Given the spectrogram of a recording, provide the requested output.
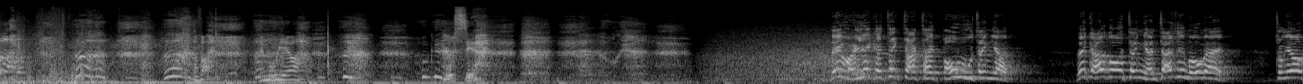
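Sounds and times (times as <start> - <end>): heavy breathing: 0.3 - 7.0.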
